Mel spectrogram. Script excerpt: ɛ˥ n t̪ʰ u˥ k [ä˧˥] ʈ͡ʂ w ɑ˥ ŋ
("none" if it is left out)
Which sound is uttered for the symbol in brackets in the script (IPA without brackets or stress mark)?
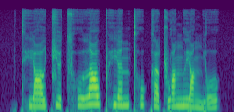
ä˨˩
